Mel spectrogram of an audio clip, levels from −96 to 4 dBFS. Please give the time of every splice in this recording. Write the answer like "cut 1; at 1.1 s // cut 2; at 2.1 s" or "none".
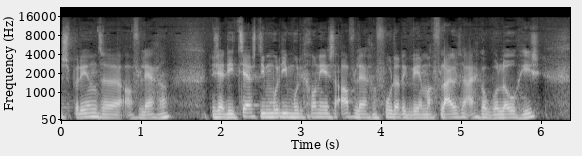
cut 1; at 2.7 s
